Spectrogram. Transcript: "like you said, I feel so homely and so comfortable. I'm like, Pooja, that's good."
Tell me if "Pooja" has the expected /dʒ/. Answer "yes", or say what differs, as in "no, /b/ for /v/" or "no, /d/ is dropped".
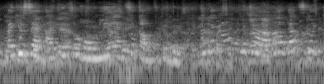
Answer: no, /dʒ/ is dropped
